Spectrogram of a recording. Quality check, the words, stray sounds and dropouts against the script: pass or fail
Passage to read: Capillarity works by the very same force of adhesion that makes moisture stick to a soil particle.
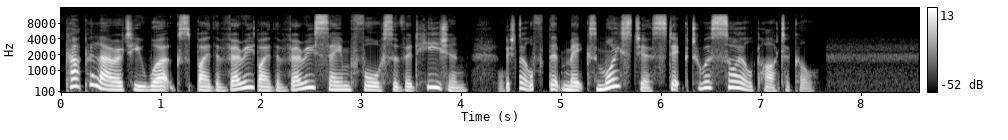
fail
